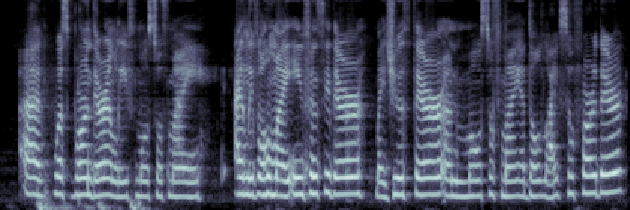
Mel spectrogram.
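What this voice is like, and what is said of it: Spanish accent. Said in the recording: “her Spanish accent is strong”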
